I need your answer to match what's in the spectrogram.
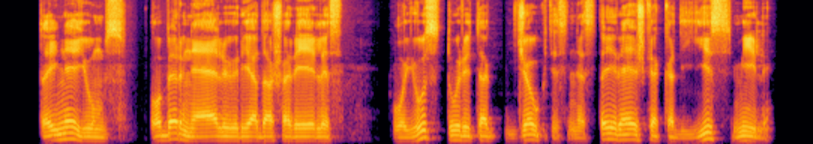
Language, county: Lithuanian, Panevėžys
